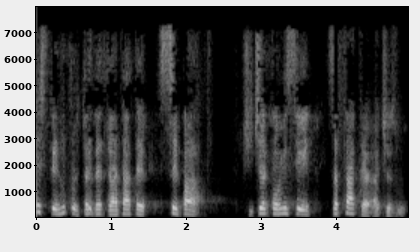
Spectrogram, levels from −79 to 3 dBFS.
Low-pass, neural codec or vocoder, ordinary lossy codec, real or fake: 7.2 kHz; codec, 16 kHz, 1 kbps, FreqCodec, smaller model; MP3, 32 kbps; fake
